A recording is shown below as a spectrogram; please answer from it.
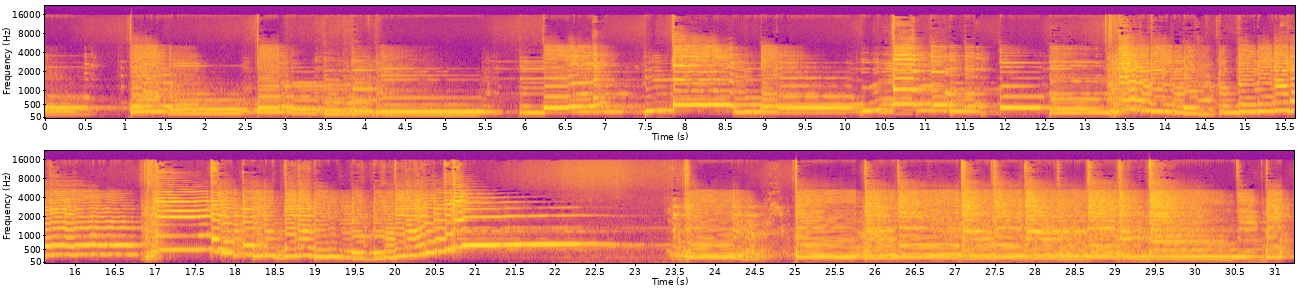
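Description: Tom Anderson Cobra electric guitar played unaccompanied: chords and single-note lines, with two deep swoops in pitch that dive and come back up around the middle, then a long held note before the chords return.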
